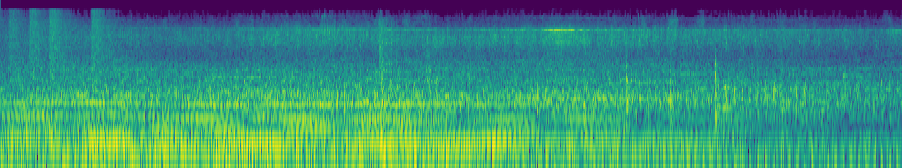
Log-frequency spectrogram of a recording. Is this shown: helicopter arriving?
yes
